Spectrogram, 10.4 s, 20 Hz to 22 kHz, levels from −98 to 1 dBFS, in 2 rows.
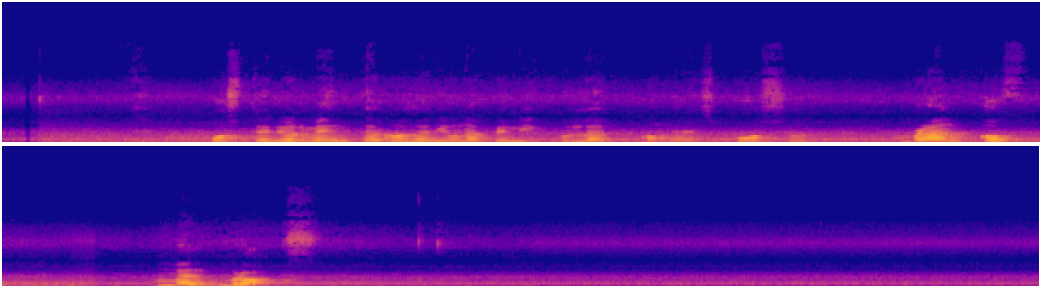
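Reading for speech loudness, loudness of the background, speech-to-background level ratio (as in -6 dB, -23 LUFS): -29.5 LUFS, -49.0 LUFS, 19.5 dB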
